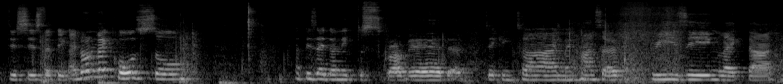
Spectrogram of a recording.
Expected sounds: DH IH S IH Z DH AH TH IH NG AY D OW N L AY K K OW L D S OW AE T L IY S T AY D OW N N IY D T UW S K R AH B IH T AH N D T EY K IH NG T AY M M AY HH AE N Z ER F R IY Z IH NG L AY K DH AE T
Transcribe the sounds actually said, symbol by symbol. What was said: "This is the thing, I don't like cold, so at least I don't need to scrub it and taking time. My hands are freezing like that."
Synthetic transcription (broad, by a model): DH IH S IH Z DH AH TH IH NG AY D OW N L AY K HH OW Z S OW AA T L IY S AY D OW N N IY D T UW S K R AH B IH T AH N T EY K IH NG T AY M M AY HH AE N S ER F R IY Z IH NG L AY K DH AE T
